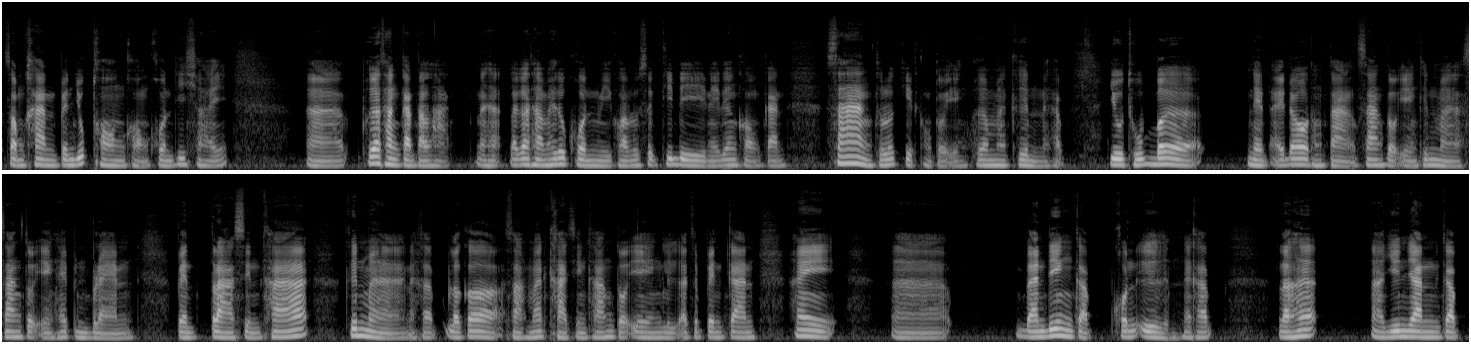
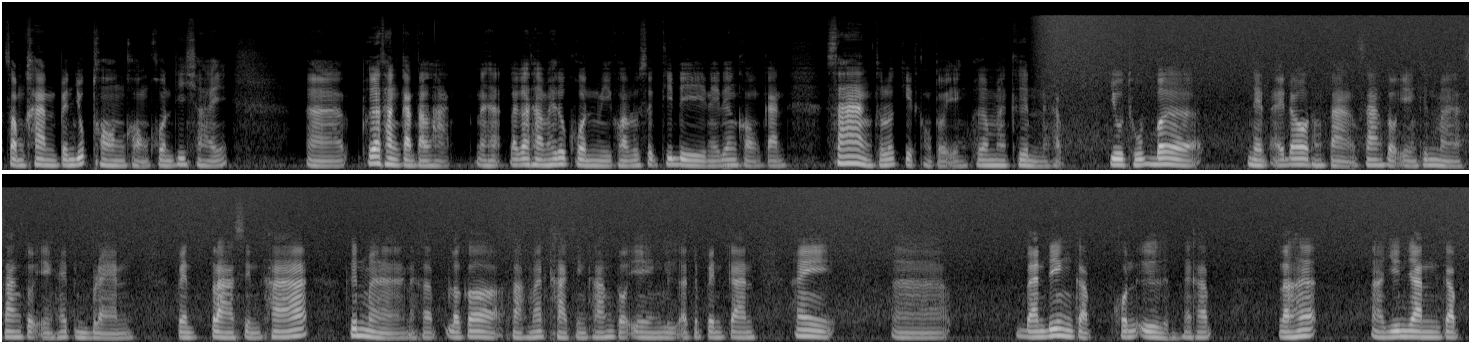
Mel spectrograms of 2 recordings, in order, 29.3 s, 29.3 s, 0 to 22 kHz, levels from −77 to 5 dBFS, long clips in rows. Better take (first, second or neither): first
